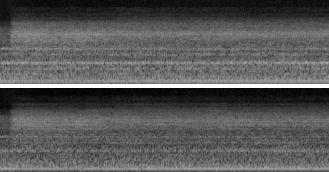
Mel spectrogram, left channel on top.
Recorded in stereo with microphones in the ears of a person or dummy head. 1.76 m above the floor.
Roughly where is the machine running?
Left.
